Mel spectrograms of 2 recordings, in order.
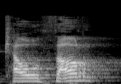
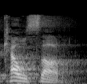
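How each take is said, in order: First: The middle consonant is a th sound. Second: The middle consonant is an s sound. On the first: "Instead of saying kawthar" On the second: "they may say a tha like a sin"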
